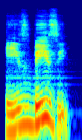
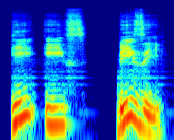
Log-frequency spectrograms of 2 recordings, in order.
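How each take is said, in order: First: Said in the usual way. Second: Slow, with a gap before "busy"; slow careful model. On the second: Shown as a demonstration. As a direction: spell it out slowly for learners. Teacher models example slowly, then connected.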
